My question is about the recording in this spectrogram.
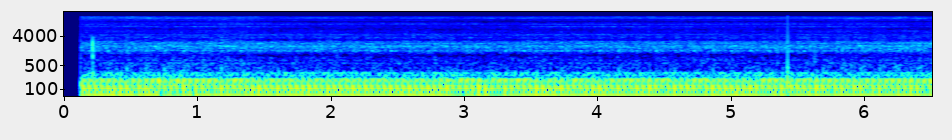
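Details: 2007 BMW 335 idling with a lumpy, uneven pulse, a misfire. It began after winter storage and a valve cover gasket change, with fault codes set.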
